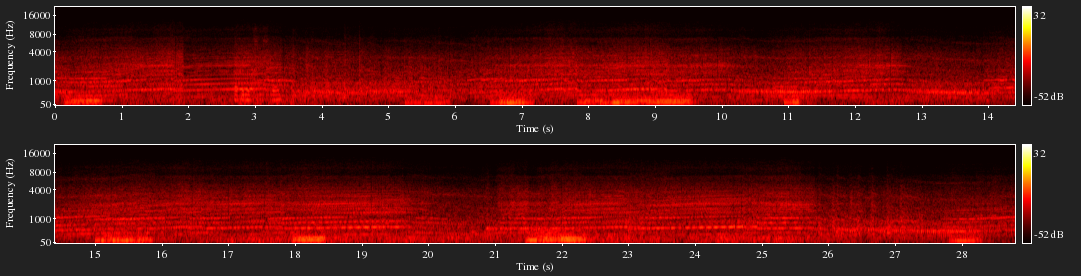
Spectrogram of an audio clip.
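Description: A racing car engine screams, rising and falling in pitch through the gears.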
